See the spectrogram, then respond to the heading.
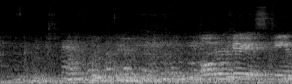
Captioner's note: audience giggling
